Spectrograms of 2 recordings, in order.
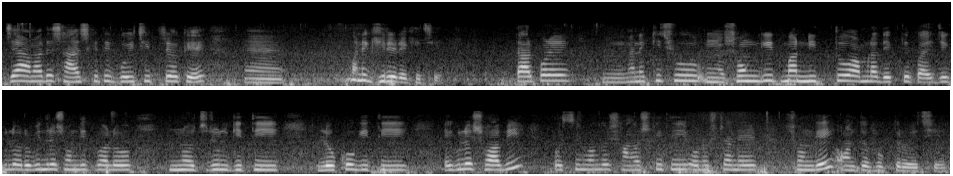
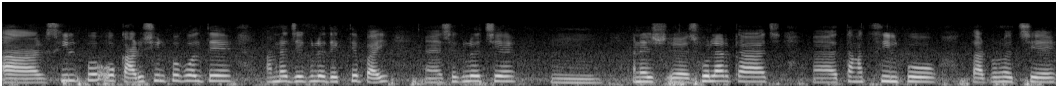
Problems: constant background noise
